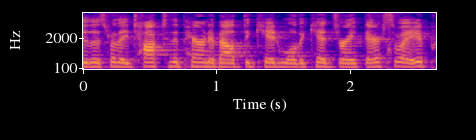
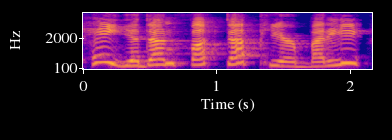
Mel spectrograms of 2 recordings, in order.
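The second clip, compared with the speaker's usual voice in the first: mock warning; 4 semitones higher, 4 dB louder than usual. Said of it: "indirectly to communicate".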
